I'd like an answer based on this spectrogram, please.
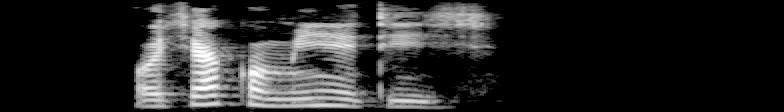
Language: Luo (Kenya and Tanzania)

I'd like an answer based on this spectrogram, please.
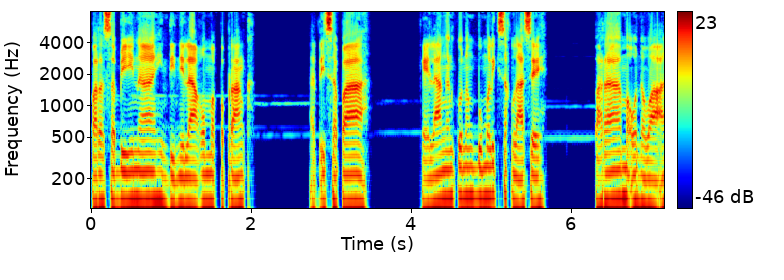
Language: Filipino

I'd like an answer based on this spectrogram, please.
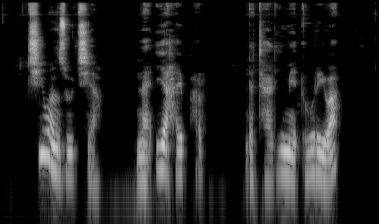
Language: Hausa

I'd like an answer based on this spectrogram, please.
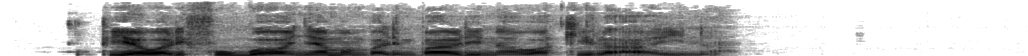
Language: Swahili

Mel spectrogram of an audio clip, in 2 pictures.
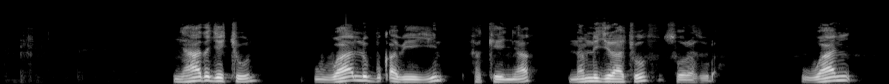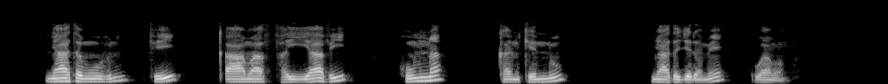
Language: Oromo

